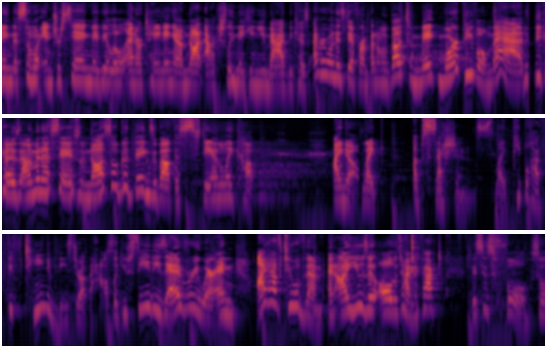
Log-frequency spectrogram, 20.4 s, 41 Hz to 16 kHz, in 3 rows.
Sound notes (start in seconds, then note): 10.0 crickets chirping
